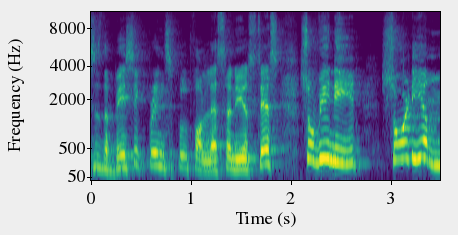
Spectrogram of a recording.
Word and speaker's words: Lassaigne's: It is basically pronounced it as Lassaigne's test.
